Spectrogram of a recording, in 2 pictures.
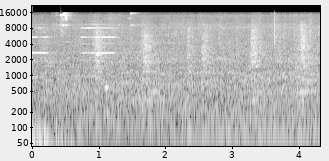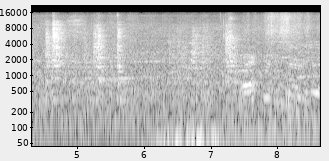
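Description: Store checkout sounds: two short electronic beeps, one at the start and one about a second in, then irregular rustling and clatter of items and bags being handled at the counter.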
